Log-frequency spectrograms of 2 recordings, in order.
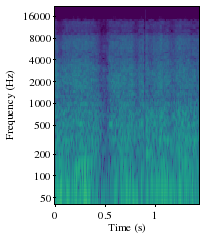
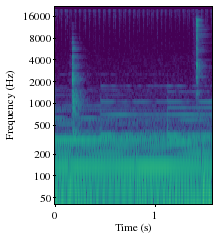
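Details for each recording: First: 1970s Nikko TRM-650 amplifier, DC offset set to about 2 mV before connecting speakers; steady crackling and hiss from the speakers with no signal, from dirty potentiometers needing cleaning. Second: 1978 Nikko TRM-650 amplifier, 50 W per channel, first power-up through a series bulb: low steady mains hum, then a single crisp click as the speaker protection relay pulls in, showing no DC offset on the outputs; normal.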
